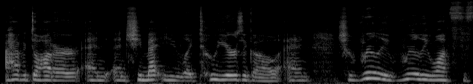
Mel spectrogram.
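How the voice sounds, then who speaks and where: A woman's voice: medium pitch, a little fast. A woman telling a personal story to the camera, emotional and close to tears, often repeating words as she goes. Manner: emotional, near tears at times. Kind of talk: casual storytelling.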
